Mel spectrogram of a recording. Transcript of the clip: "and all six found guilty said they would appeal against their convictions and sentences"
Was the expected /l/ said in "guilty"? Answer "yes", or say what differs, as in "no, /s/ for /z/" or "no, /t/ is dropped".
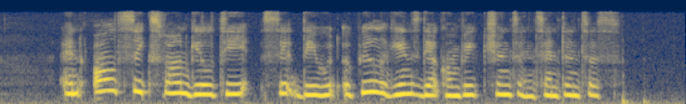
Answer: yes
